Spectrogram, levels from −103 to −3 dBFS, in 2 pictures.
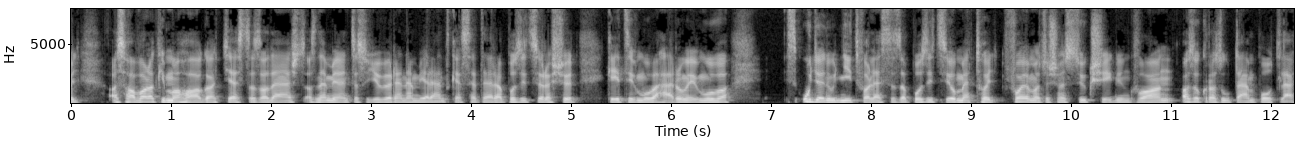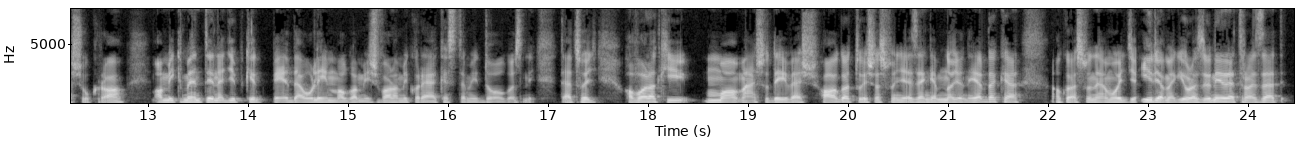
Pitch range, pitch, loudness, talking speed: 110-130 Hz, 120 Hz, -22 LUFS, 190 wpm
